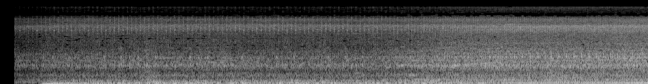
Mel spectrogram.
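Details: Hyundai i10 Magna at idle: fast, fairly even tick of about four per second over the engine; owner attributes it to timing-side noise and AC compressor noise, unconfirmed. Engine ticking noise.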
